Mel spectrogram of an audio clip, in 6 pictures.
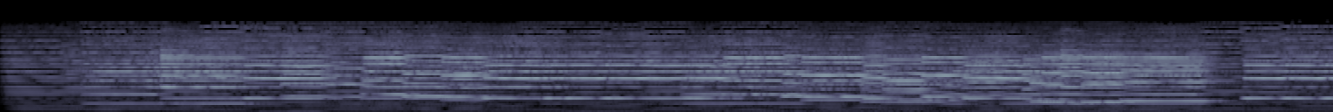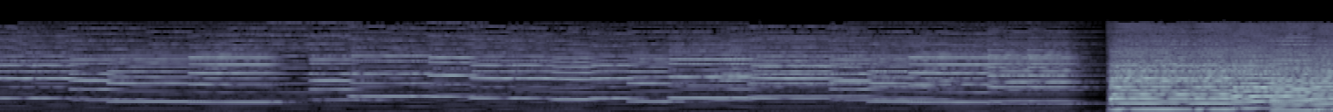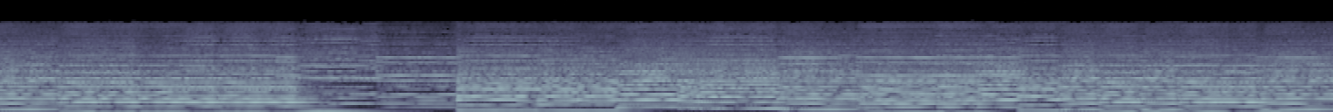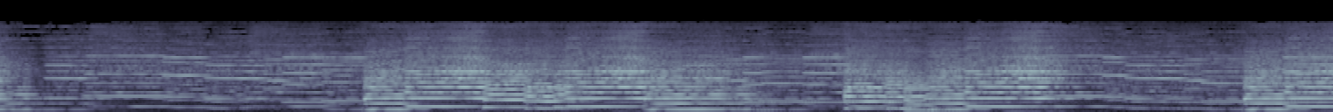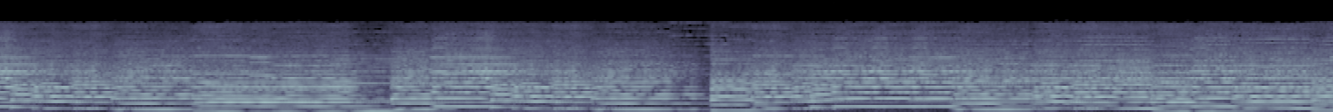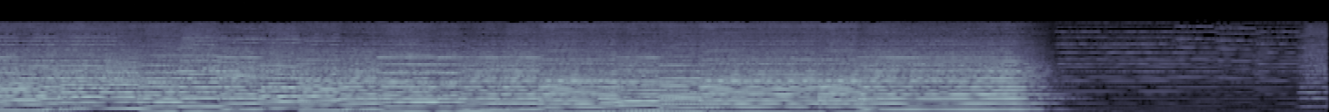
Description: Bass
Evensong Setting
